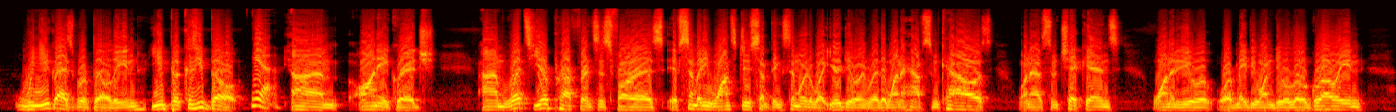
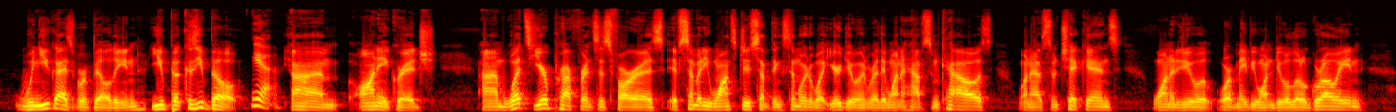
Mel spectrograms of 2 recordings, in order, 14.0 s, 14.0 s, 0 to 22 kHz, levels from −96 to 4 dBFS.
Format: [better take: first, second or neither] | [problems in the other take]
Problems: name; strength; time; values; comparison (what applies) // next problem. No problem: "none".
second | distortion; heavy; 19% of the sound clipped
